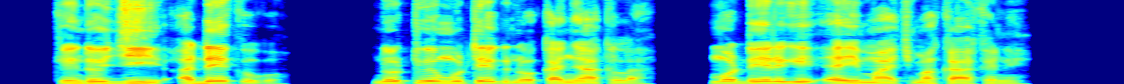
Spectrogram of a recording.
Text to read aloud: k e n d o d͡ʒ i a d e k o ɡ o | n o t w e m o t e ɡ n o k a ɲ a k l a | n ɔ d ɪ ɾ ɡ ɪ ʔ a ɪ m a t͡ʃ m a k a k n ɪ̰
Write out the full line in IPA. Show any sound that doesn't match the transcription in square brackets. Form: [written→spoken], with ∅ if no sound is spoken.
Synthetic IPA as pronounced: k e n d o d͡ʒ i a d e k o ɡ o | n o t w e m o t e ɡ n o k a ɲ a k l a | [n→m] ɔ d ɪ ɾ ɡ ɪ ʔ [a→ɛ] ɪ m a t͡ʃ m a k a k n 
